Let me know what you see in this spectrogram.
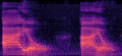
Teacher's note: Porque aí, na verdade, você está pronunciando o pronome I mais o will abreviado, ou seja, só o final do will, que é o som do L, é o dark L.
